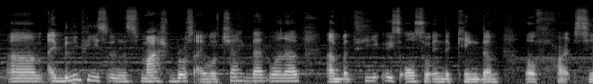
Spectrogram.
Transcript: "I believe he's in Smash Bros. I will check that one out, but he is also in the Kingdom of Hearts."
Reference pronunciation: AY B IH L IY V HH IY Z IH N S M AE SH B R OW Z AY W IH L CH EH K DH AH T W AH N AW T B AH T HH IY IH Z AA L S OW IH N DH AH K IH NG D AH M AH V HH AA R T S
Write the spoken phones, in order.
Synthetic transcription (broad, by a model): AY B IH L IY V HH IY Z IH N S M AE SH B R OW S AY W IH L CH EH K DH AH T W AH N AW T B AH T HH IY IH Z AA L S OW IH N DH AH K IH NG D AH M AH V HH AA R T S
